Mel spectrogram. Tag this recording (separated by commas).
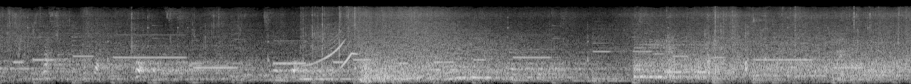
swimming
